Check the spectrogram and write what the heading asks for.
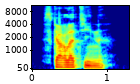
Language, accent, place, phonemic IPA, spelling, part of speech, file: French, France, Lyon, /skaʁ.la.tin/, scarlatine, noun, LL-Q150 (fra)-scarlatine.wav
- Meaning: scarlet fever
